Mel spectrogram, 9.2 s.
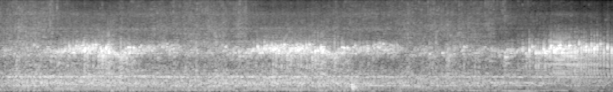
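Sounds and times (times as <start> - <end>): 
wheel of fortune spinning for a game: 0.0 - 9.2.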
